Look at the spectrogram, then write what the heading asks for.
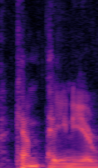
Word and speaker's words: Campania: BCE, eventually taking over what is today the Campania region.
